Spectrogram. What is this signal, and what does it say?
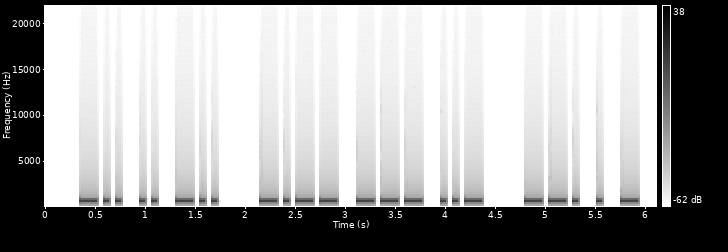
Morse code, heard as a keyed tone, about 20 wpm, 700 Hz. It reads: DID YOU GET
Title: Sentences from Top 1000 Words - Review Part 3 - 20wpm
